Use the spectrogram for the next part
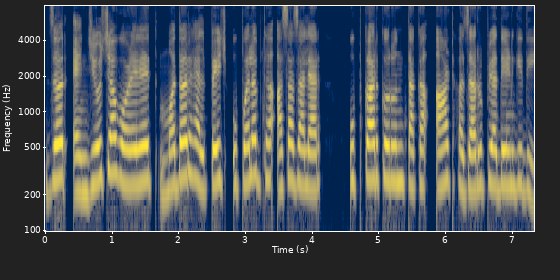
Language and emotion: Goan Konkani, neutral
